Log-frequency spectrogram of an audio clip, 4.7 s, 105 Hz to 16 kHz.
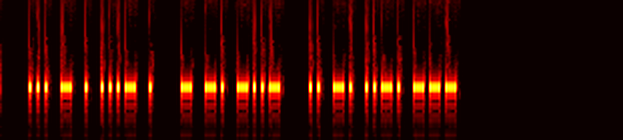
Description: Morse code, heard as a keyed tone, about 40 wpm, 700 Hz. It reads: STEVE TNX INFO
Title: Practice QSO - Exchange 3 - More Info - 40wpm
